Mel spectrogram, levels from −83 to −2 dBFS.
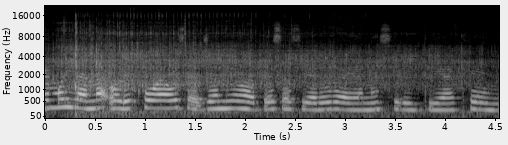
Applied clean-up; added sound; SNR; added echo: none; Engine; 10 dB; none.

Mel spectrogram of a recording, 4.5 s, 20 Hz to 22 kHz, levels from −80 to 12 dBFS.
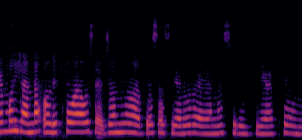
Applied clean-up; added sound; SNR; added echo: neural mask model DeepFilterNet 3.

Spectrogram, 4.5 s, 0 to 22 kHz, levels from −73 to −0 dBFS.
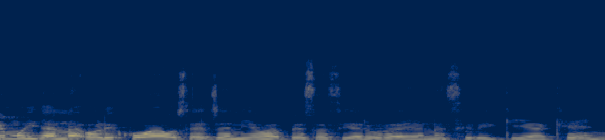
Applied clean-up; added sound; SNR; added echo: none; none; none; none.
